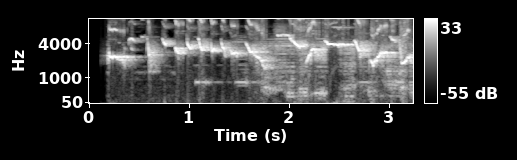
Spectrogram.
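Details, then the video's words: White-rumped shama in full voice, performing its complete set of learned fill-in phrases: a dense stream of sharp whistles, rising sweeps and quick chattering notes after a brief silent start. "BURUNG SAMYONG GACORR FULL ISIAN"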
